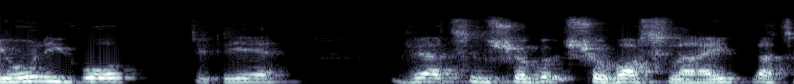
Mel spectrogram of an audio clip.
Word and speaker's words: Szoboszlai: I only hope today Verts and Szoboszlai, that's how you say it, John.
